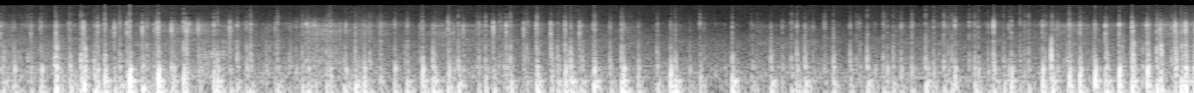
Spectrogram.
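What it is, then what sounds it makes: Glossy paper catalogue. Fast fingertip and nail tapping by one hand wearing rings on the cover of a thick glossy paper catalogue lying closed and flat on a table, its solid stack of pages under the taps. A rapid, steady patter of short, dull taps with crisp clicks runs throughout, each tap dying away almost at once.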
